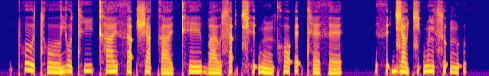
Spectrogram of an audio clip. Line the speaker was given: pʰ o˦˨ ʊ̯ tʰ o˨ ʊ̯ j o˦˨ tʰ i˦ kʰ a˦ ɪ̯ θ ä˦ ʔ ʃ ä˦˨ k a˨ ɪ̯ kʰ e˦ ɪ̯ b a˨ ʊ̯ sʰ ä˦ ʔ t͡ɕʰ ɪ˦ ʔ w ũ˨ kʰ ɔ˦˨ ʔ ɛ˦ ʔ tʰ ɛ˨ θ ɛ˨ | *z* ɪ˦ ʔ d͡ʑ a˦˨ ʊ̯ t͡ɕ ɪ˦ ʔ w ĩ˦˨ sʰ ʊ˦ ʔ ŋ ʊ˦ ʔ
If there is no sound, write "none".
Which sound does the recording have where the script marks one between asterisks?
θ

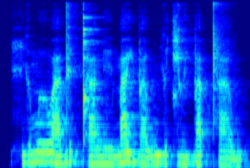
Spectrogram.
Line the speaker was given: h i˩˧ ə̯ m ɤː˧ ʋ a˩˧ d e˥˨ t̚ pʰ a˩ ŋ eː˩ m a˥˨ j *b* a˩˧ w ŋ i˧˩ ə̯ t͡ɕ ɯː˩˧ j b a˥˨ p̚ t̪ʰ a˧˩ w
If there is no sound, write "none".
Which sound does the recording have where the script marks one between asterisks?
b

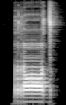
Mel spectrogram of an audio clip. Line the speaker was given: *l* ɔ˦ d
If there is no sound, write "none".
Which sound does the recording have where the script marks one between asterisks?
r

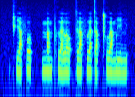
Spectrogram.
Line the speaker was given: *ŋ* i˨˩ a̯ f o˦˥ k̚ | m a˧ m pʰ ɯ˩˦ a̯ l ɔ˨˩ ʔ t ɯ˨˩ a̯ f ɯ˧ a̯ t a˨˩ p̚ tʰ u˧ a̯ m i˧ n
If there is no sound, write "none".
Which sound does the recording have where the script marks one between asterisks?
kʰ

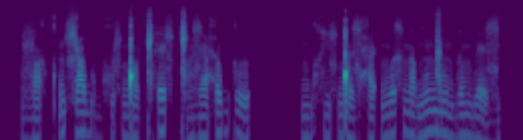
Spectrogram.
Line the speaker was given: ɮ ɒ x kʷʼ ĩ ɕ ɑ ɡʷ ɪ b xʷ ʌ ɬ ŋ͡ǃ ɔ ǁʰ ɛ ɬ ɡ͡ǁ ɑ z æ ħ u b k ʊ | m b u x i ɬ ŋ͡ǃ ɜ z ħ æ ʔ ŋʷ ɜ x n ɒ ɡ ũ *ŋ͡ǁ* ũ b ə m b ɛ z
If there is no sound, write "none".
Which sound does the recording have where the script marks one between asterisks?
ŋ͡ǁ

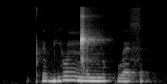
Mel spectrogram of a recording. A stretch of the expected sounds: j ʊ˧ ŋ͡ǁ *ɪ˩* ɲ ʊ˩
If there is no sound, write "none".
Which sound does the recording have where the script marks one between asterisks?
ɪ˩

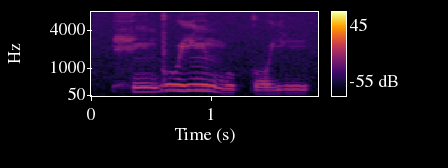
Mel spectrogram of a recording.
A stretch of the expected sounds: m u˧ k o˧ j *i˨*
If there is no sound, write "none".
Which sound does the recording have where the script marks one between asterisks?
i˦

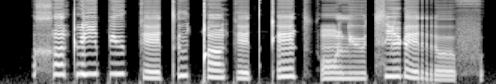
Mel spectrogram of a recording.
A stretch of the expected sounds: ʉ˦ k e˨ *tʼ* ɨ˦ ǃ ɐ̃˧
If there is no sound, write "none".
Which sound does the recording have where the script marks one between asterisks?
tʼ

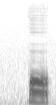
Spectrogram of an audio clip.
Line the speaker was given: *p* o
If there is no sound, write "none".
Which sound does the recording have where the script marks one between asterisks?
p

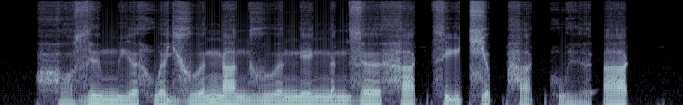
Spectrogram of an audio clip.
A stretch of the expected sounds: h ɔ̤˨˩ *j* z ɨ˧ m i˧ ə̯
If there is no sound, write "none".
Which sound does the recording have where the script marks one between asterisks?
none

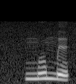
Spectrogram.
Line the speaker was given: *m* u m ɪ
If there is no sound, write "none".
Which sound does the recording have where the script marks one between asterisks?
m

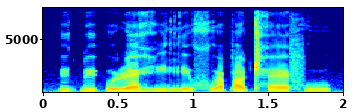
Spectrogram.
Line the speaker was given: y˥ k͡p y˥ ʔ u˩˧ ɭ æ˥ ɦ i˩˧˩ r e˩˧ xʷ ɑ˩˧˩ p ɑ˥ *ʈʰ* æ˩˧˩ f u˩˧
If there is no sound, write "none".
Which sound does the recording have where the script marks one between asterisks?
ʈʰ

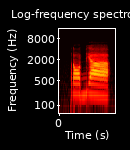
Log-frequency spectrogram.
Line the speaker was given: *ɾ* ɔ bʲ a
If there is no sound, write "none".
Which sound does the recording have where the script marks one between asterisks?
ɾ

